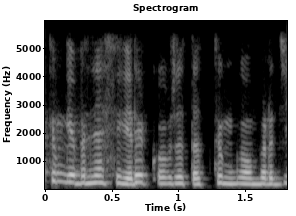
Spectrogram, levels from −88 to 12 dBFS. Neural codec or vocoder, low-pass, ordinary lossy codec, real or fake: none; 5.4 kHz; none; real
